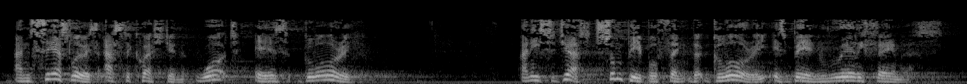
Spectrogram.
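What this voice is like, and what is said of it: Lancashire English accent. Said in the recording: “My accent, you see. Being from Lancashire.”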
